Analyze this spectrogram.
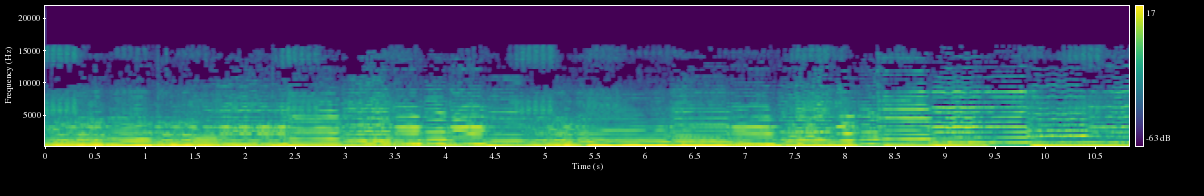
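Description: Fiddle playing an instrumental solo break, a bowed melody over sustained lower accompanying notes.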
